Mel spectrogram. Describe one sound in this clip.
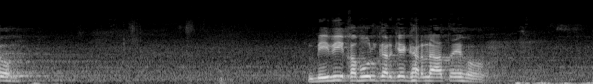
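A man speaks through a microphone and loudspeakers in a slow, drawn-out preaching voice.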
